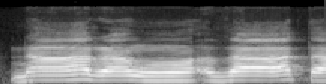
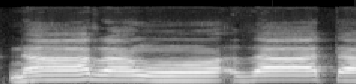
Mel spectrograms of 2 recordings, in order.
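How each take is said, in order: Both takes have the same delivery.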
